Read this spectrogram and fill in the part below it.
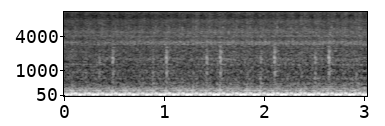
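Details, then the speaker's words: Blown Subaru started after two years in storage, bottom end suspected worn: faint regular light tick about four per second over a rough idle; owner says it knocks around 3,000 rpm once warm, not knocking much yet; cause unconfirmed. "But she does knock at about 3,000 RPM after it warms up a little bit. I think the bottom end's kind of gone. Yeah, I can kind of slowly hear it."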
